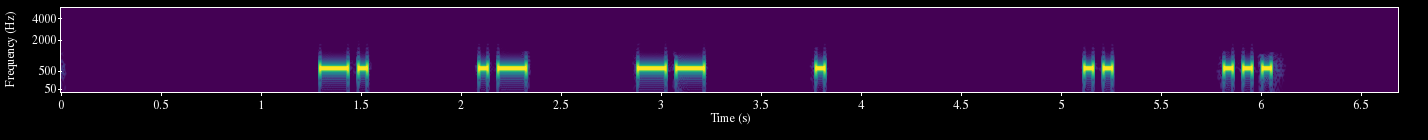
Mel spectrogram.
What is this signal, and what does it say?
Morse code, heard as a keyed tone, about 25 wpm, spaced as for 12 wpm, 600 Hz. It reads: NAME IS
